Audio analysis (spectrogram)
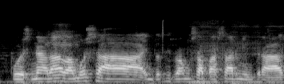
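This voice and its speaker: Music plays in the background as a man talks at a moderate pace. His pitch is medium with ordinary variation. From Spain, Cáceres (Extremadura). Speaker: Spanish teacher. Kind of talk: online language class. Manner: hesitant, with many repetitions.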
